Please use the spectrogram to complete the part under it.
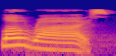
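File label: "low rise", English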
